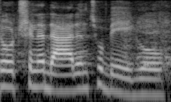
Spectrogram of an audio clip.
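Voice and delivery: easy Trinidadian sing-song; Trinidadian accent. Retold or imitated. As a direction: imitate a relaxed Trinidadian accent. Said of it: "I love how you guys say that".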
